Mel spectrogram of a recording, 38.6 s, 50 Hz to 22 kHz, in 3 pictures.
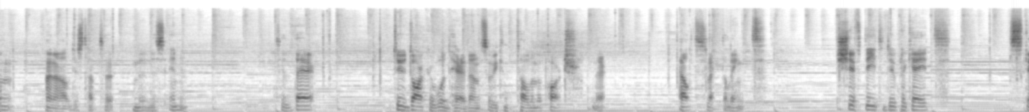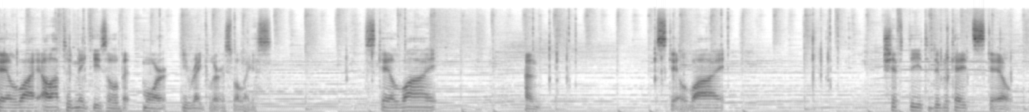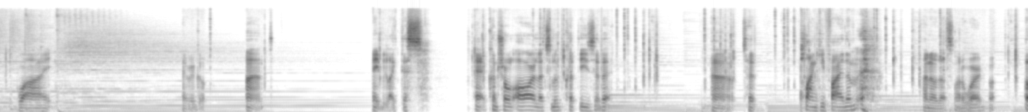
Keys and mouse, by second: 0.6 click, 1.0 click, 2.8-3.6 drag, 4.4 l, 5.2 g, 7.4 click, 8.1 l, 8.3 middle click, 9.1-9.8 middle drag, 10.2 shift+d, 10.8-12.0 drag, 12.3 s, 13.5 shift+d, 14.6-15.5 drag, 16.8 s, 18.0-19.2 drag, 19.5 shift+d, 20.1 click, 20.7 s, 22.1 click, 22.8 shift+d, 23.4-24.3 drag, 24.3 s, 27.4 click, 28.3 middle click, 29.4-30.0 middle drag, 31.4 ctrl+r, 32.6 ctrl+r, 34.6 ctrl+r, 35.6 ctrl+r, 36.7 3, 36.9 2, 37.2 click, 38.1 o.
